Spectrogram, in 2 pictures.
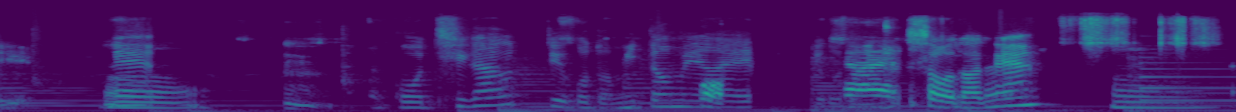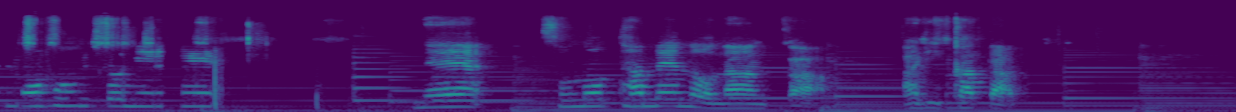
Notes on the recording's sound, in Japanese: リモート収録でお届けします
